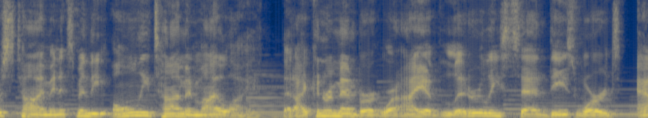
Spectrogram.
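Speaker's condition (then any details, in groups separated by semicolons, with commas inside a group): No condition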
